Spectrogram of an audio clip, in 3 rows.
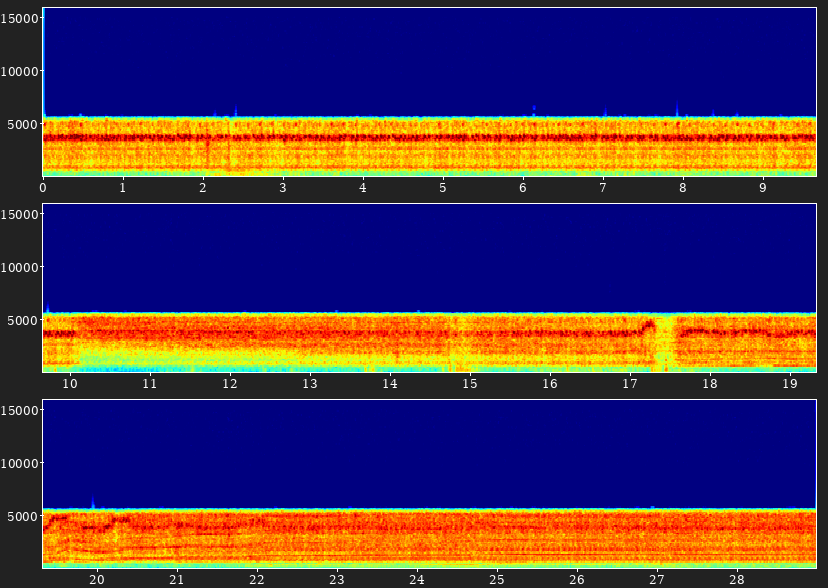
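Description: Mack E6 inline-six diesel of a 1985 Mack R686ST dump truck running at idle. A little past halfway there is a sharp click, then a wavering whine that settles into steady higher tones as the hydraulic hoist raises the barrel dump bed.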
